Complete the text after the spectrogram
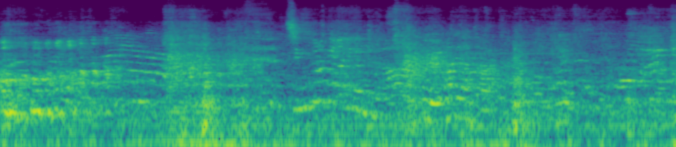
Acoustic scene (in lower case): cafe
